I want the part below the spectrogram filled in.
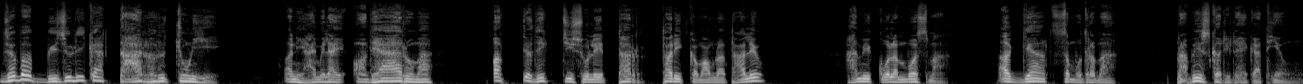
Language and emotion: Nepali, fearful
